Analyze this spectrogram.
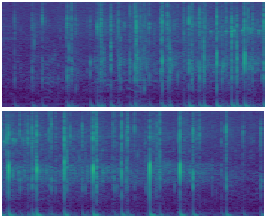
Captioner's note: applause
